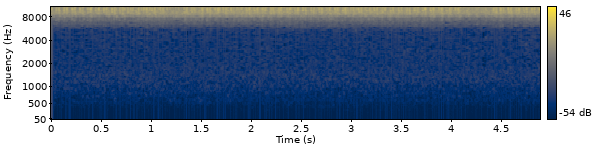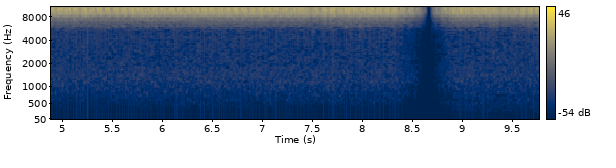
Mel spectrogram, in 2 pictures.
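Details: Continuous high-pitched cricket stridulation, a thin sizzling trill holding steady for about eight seconds, then cutting out abruptly for a split second before resuming at the same level.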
